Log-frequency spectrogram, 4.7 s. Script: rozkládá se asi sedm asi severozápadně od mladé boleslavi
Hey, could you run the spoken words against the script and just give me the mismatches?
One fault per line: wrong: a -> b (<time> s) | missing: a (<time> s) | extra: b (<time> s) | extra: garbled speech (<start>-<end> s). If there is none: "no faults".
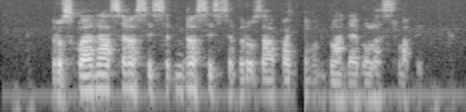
no faults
